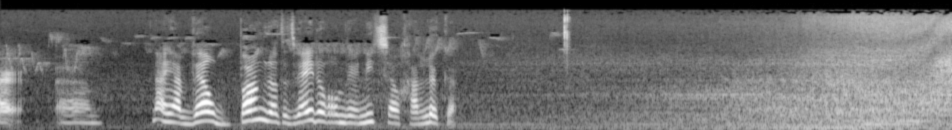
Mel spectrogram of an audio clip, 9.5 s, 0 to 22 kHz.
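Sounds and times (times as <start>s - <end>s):
speech: 0.0s - 4.7s
truck passing with engine rumble and tire roar: 4.0s - 9.5s.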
